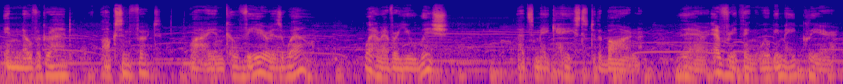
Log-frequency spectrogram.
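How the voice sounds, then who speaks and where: Loud background music under a man's put-on character voice, very deep and low in pitch, at a fairly slow pace. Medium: game stream. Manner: theatrical, smug, florid.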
